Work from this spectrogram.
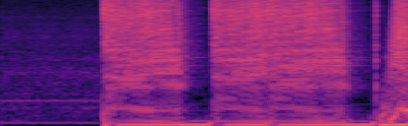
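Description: Dubstep drop hits from a remix built in Ableton blast in loud, dense bursts after a brief quiet lead-in, with short gaps between heavy bass-laden hits and a high wobbling tone riding on top.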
